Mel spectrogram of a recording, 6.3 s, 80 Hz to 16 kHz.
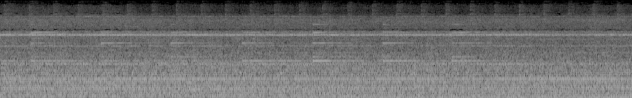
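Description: An MBTA GP40MC diesel locomotive, with its EMD 16-cylinder two-stroke engine, approaches with its commuter train, giving a steady low rumble.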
